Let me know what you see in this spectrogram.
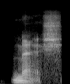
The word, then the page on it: mesh: British English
